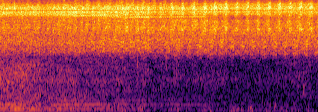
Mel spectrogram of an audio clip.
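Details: Cicadas shrilling in summer heat, their dense, unbroken high buzz pulsing steadily throughout, with low rumbling traffic-like noise underneath during the first few seconds.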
